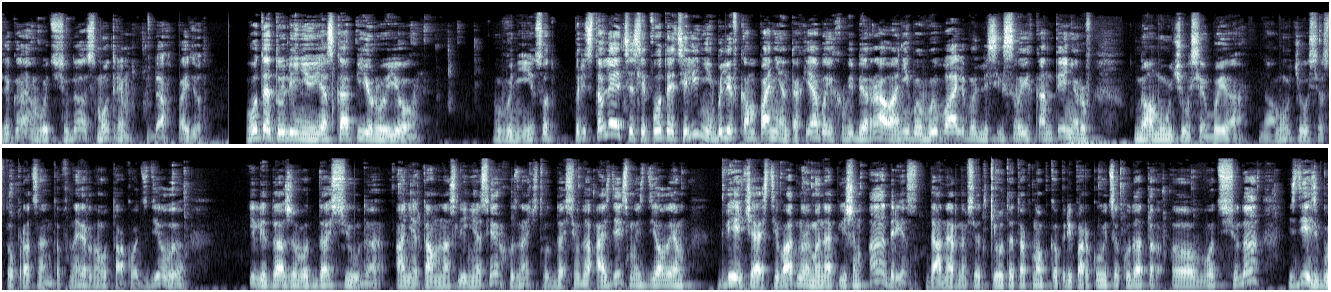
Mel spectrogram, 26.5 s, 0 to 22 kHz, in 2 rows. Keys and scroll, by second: 0.6 ctrl+shift+4, 1.3 ctrl+s, 17.4 ctrl+z, 24.7 ctrl+z.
